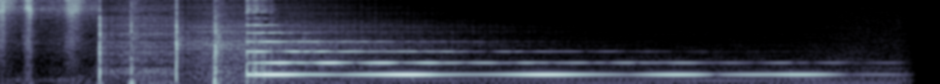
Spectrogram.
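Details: A few quick chimes and taps lead into a long, sustained bell tone that slowly pulses and fades; no animal voice.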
